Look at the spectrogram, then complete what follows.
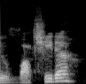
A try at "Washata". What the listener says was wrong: But it's actually Washata. Washata. It's an SH. It's a W, SH, and then ta. So Washata.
